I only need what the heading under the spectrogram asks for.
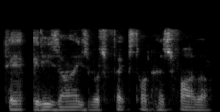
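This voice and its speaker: A man narrates a bedtime story, reading aloud stiffly in a fairly low, flat voice. The tone is a little husky, and the recording sounds slightly dull. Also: moderate pace.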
